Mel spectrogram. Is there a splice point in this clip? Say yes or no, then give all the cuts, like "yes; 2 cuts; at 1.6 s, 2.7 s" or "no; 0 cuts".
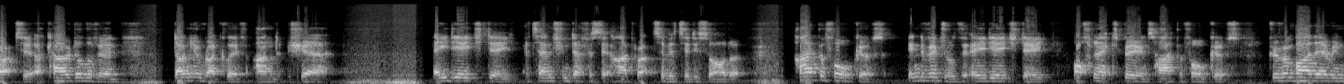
no; 0 cuts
